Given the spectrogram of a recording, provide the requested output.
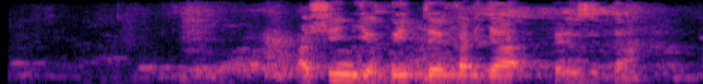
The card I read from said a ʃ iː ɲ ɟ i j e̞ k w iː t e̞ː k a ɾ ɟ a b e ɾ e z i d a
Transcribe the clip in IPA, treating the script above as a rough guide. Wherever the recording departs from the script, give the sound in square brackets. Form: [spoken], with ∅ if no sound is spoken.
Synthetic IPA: a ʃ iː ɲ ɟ i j e̞ k w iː t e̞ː k a ɾ ɟ a [p] e ɾ e z i d a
